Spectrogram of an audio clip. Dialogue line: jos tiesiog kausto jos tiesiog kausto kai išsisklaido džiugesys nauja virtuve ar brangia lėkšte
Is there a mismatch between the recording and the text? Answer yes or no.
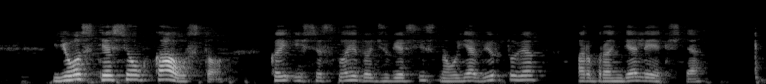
yes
